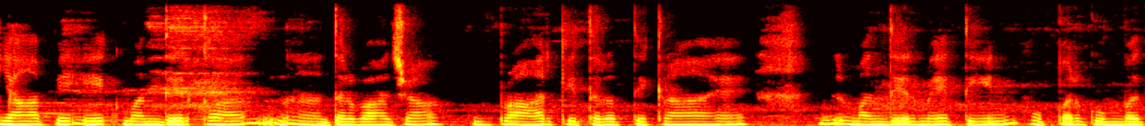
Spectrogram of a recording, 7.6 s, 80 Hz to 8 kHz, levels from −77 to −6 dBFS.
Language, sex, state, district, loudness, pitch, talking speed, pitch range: Hindi, female, Uttarakhand, Tehri Garhwal, -16 LUFS, 195 Hz, 150 wpm, 185-205 Hz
